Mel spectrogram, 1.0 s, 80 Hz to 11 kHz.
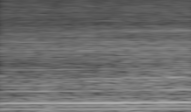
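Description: A Yamaha Thundercat 600cc motorcycle engine holds a loud, steady drone with a strong sustained tone, continuous and close with no pause or talking.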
